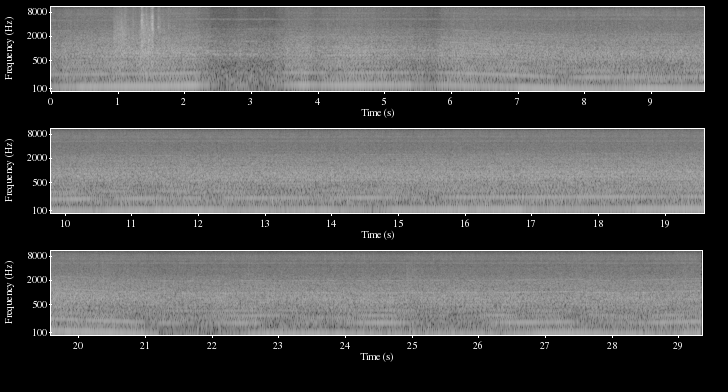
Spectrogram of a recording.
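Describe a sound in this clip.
A truck's diesel engine drones steadily, shifting gears as it speeds up.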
